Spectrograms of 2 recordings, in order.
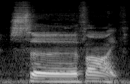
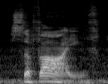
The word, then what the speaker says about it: survive: So some people say survive. The sir is wrong for the first syllable. Okay, it's not sir, it's survive. If you say survive, it's a bad version. Actually, they use another sound, the sound. Okay, it's wrong because they see the UR.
